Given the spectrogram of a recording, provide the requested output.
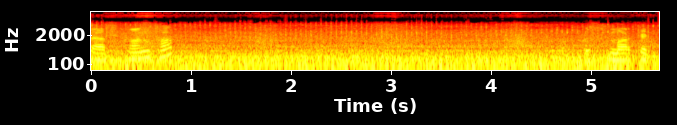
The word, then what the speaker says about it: Can Tho: Hello everyone, and we are inside Kairang floating market, a wholesale market in Kantha, spelled as Kantho but pronounced as Kantha.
